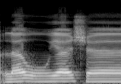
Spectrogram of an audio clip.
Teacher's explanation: Lau yasyaullah panjangkan empat harakat baru baca u-nya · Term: mad wajib muttasil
